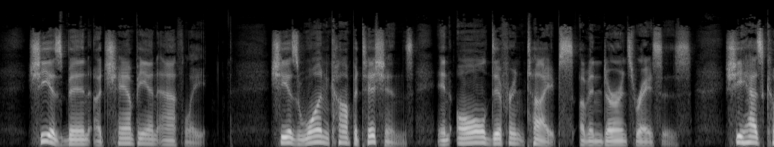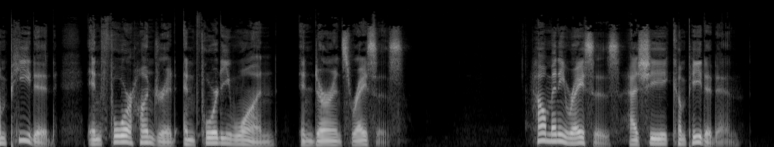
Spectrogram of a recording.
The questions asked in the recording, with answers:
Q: How many races has she competed in?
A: She has competed in 441 races.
